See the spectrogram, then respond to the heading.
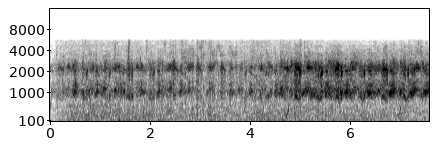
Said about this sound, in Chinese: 大多数青蛙化险为夷。第二天，它们依旧在水田中鸣叫。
